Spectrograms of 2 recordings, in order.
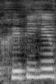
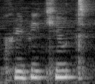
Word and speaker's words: Creepy Cute: I'm going to go in with Void from the Creepy Q palette. Creepy Q? Didn't even pronounce that T-E. Creepy Cute palette.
